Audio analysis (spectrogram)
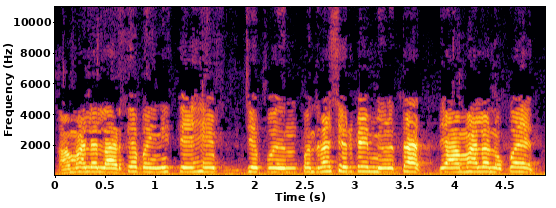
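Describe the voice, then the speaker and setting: A middle-aged woman, a school worker, giving a quiet, hesitant statement at a protest. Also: sits high, moderate pace, muffled recording, a little hiss or hum. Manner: quiet, hesitant, flat speaking. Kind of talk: interview statement. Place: outdoors at a protest.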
